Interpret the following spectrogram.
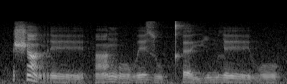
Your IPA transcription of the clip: ʃ ã˦˨ r eː˨ | ã˨˦ ŋ oː˨ β e˦ z u˨ kʰ ɛ˦˨ j i˦ m l eː˦˨ β o˦

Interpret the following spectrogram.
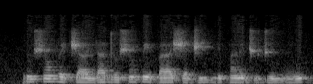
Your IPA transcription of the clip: ɾ u˧ ʃ ɔ̃˦ v ɛ˨ t͡ʃ aː˨ j a˦ d o˧ ʃ ɔ̃˦ k͡p e˦˨ p aː˧ ʃ a˨ d͡ʒ iː˦ b e˧ p ã˦ ɾ ə˨ d͡ʒ u˨ d͡ʒ ũ˧ b ũ˨˦

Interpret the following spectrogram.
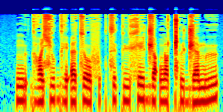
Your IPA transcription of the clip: ŋ ɯ ʔ ɡʱ ɑ ɕ u ɡʱ e ʔ æ t͡s o f | t͡s ɯ k y x e d͡ʒ ɑ ʔ ŋ ɑ ǁʰ ɯ d͡ʒ æ m ɯ

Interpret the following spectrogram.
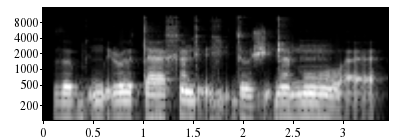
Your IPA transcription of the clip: ð ø b ḭ n̪ ḭ ɭ ø t æ x æ̃ ɡ ḛ ɣ ḭ d ø ʒ ḭ ɖ æ̃ n̪ õː lˠ æ̰

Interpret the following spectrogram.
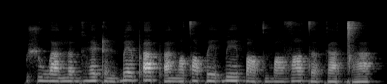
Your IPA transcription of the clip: ʃ u˨ w a˨ n ɐ˨ ɡʱ ɛ˦ ʈ ɘ˨ n ɓ ɛ˦ pʼ a˦ pʼ a˨ n a˦ tˤ ɐ˦ p e˦˨ ɓ e˦ ɓ a˨ tˤ m e˨ zˤ a˦ t ɐ˨ k a˨ ɡ͡ǀ a˦

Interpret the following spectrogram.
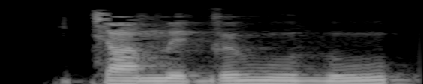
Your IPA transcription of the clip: c a m e ɡ ø β u ð u

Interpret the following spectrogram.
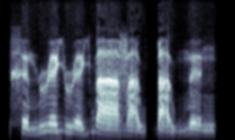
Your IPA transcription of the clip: x ə˨˩˨ m ɹ ə˧ j ɹ ə˨˩˦ j w aː˨˩ v a˨˩˨ w ɓ a˨˩ w m ə˨˩ ŋ

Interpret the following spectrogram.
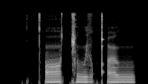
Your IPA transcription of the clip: tʼ ɔ ǀ u lʲ qʼ u

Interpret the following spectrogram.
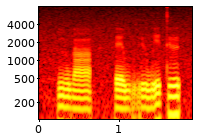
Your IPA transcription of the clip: ĩ˩ w ɾ ã˩ | ɛ˩ w r ʏ˩ w e˧ t̪ ʏ˥

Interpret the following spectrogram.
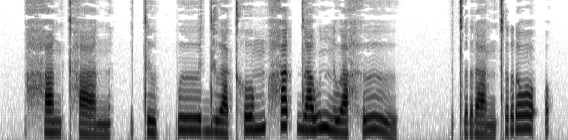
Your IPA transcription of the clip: h a˧ n kʰ a˧ n | t ɯ˨˩ k̚ p ɯː˧ d ɯ˨˩ a̯ kʰ o˦˥ m h a˥˩ t̚ d a˦˥ w n u˧ a̯ h ɯː˥˩ | t r a˨˩ ŋ t r ɔ˥˩ ʔ

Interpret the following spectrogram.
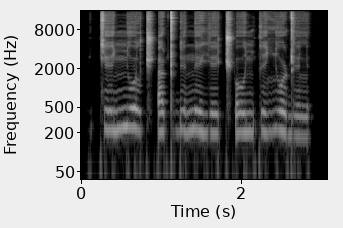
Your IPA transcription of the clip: c ɪ ɲ o l t͡ʃʼ a ʈ ɠ ɪ n̪ ɪ j e t͡ʃʼ o ɲ k ɪ ʎ o ɖ ɪ l

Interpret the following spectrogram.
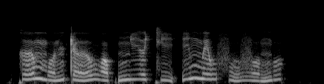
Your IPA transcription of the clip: k əː˧˥ m o˨˩˦ n ʈ əː˨˩˦ w ɔ˨˩ p̚ ɲ i˧ ə̯ c i˨˩ ʔ i˧˥ m e˧ w f u˨˩˨ v o˨˩ ŋ u˦˥ k̚

